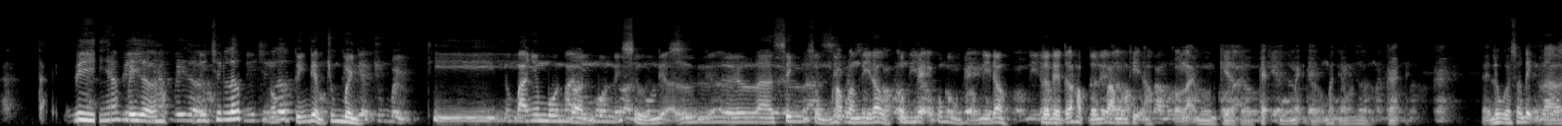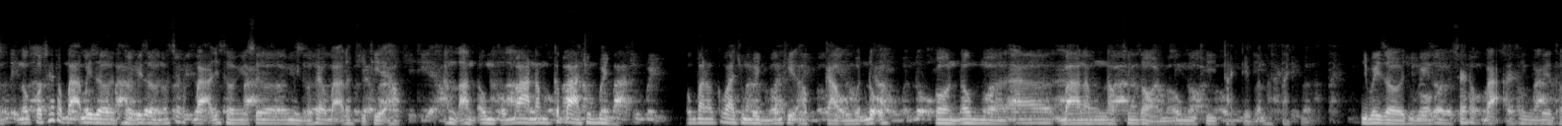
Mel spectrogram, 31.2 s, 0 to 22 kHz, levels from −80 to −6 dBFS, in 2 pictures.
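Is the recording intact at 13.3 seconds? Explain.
No. At 13.3 seconds the speech carries an echo with no canceller, present throughout the clip. The far end's loudspeaker feeds its microphone, and nothing removes it. So every phrase returns about half a second later, a thinner copy at about 6 dB below.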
